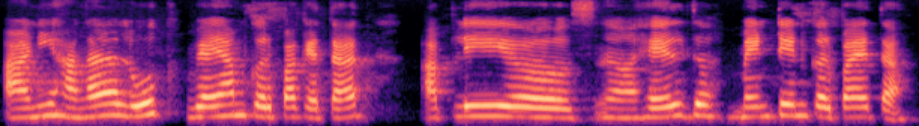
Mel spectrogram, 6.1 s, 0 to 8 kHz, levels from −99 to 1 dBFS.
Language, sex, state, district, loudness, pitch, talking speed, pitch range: Konkani, female, Goa, North and South Goa, -15 LUFS, 235 Hz, 115 wpm, 220-255 Hz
